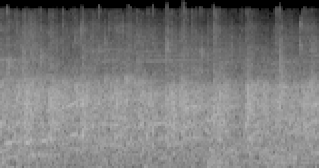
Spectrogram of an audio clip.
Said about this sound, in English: Arcola empties their bench as their fans give a nice round of applause to their starters as they come out of the ball game.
